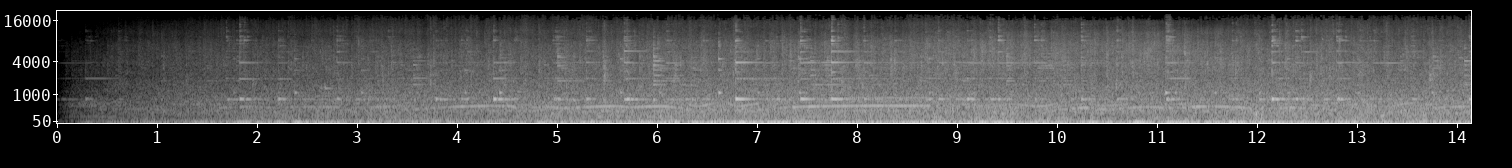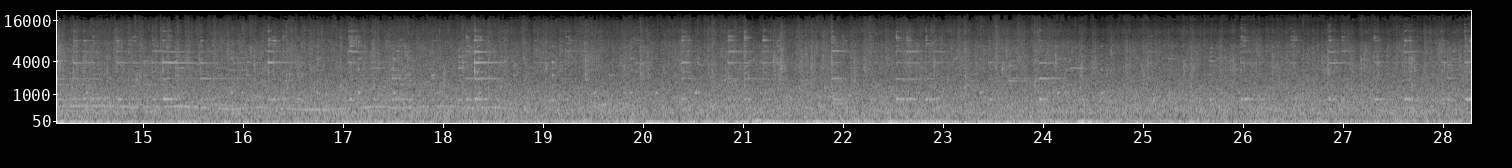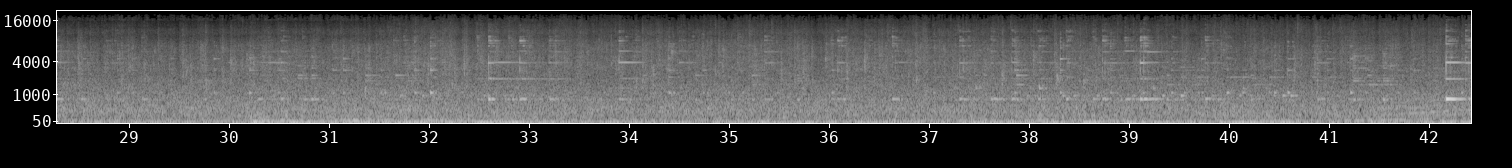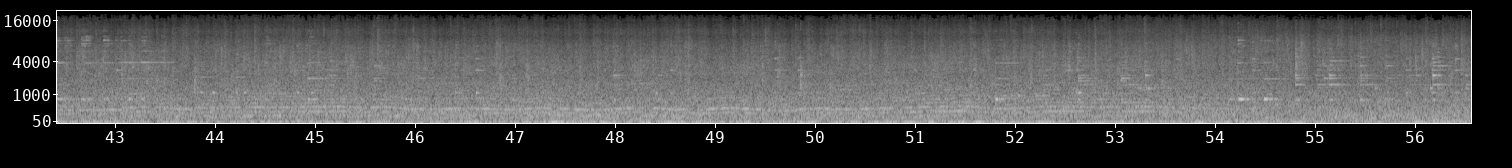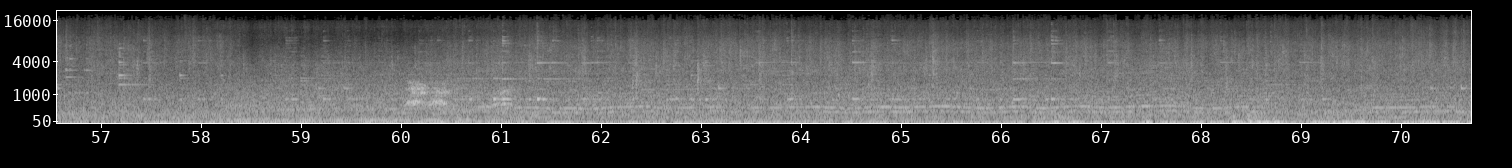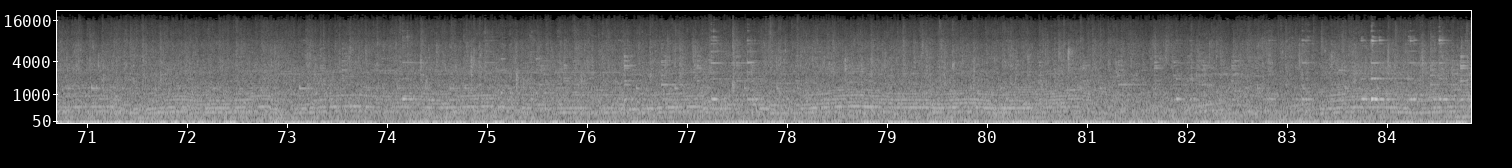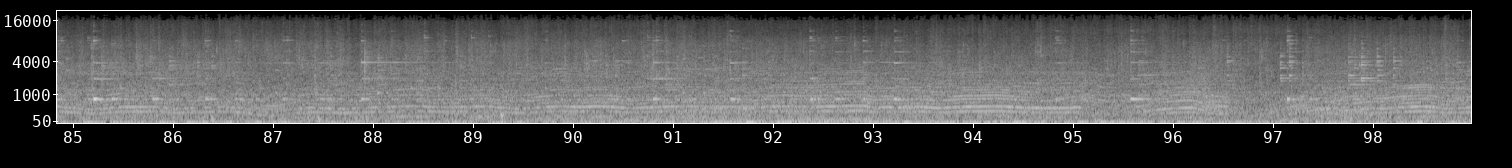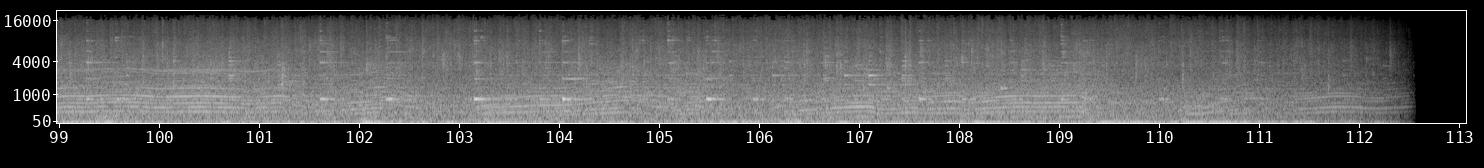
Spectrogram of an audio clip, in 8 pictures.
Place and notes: {"date": "2010-07-05 15:03:00", "description": "Pralognan, fountain, sheep and hedge trimmer.\nPralognan, une fontaine, des moutons et un taille-haie.", "latitude": "45.38", "longitude": "6.72", "altitude": "1428", "timezone": "Europe/Paris"}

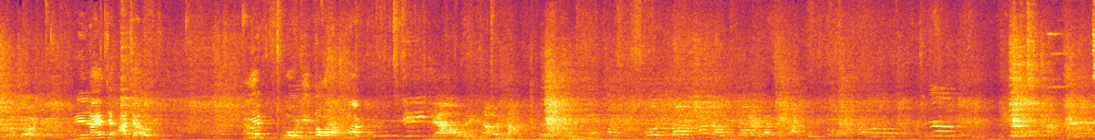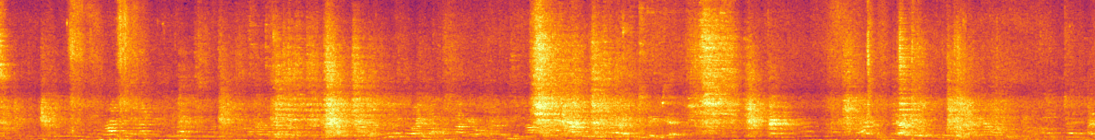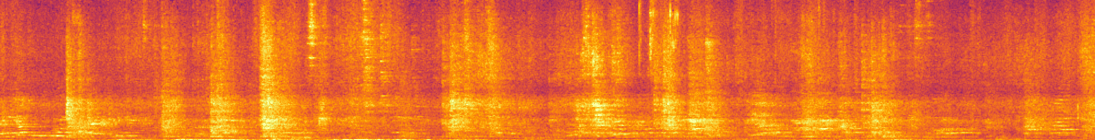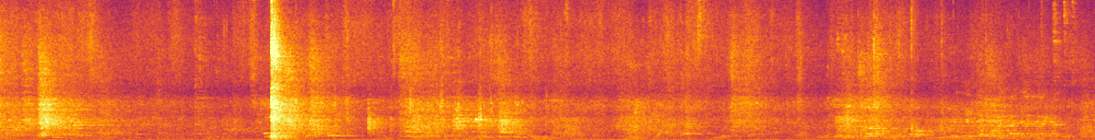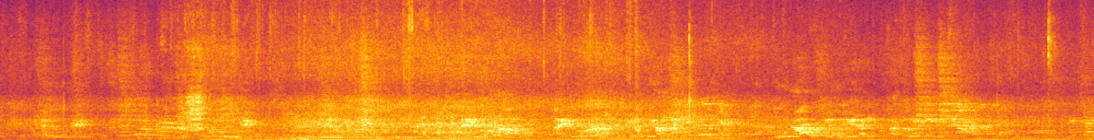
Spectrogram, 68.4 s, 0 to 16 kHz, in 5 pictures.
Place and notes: {"title": "普天宮, Fangyuan Township - Next to the temple", "date": "2014-03-08 13:15:00", "description": "Chat between elderly\nBinaural recordings", "latitude": "23.93", "longitude": "120.32", "timezone": "Asia/Taipei"}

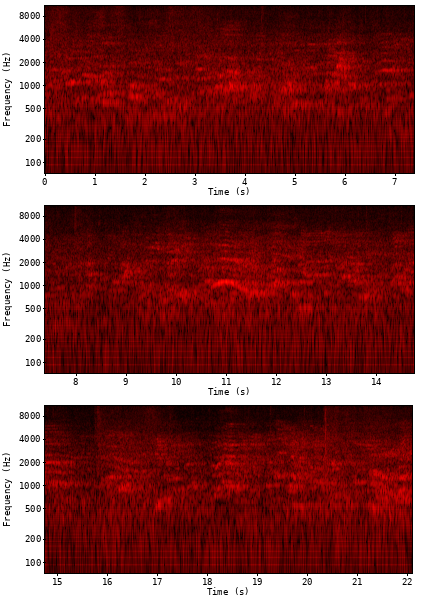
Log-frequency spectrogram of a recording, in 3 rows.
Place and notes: {"title": "Mountlake Terrace Pool - Swimming Pool", "date": "1999-04-17 16:32:00", "description": "A popular community pool is packed on the first sunny day of spring vacation.\nMajor elements:\n* Kids yelling, running, playing, splashing, jumping in\n* Lifeguards trying to keep order\n* Diving board\n* Water basketball game\n* Parents in the water & on deck\n* The whoosh of the air circulation system", "latitude": "47.79", "longitude": "-122.31", "altitude": "150", "timezone": "America/Los_Angeles"}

